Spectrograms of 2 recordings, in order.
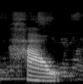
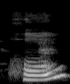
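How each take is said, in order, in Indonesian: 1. Vokal itu dimulai dengan bunyi 'ah' yang terbuka. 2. Vokal itu tidak dimulai dengan bunyi 'ah'. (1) "tapi how. A suaranya how" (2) "Bukan how"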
